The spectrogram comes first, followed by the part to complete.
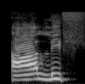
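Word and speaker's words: ألف: আলিফ। কোনো টান হবে না, আলিফ টেনে পড়া যাবে না।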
